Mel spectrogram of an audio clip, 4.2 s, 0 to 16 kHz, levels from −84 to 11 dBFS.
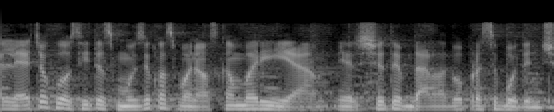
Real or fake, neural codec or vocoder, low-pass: real; none; 7.2 kHz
